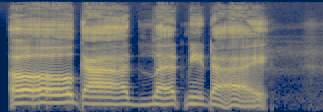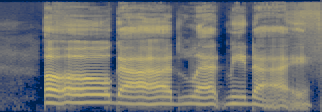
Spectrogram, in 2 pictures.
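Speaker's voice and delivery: put-on very slow, drawn-out pleading old lady voice. Retelling what an old lady next door kept saying: imitating an old lady pleading to die. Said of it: "she would be like, all day and all night".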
